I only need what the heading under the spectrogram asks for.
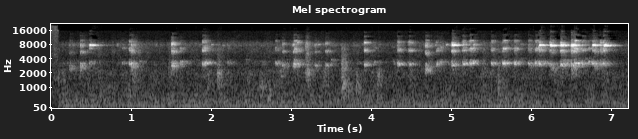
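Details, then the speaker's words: Whirlpool Cabrio WED6200SW1 dryer running: loud high chirping squeaks about once a second over the low hum from the belt tensioner/idler pulley, fixed by replacing the assembly (8547174V). "the problem with the dryer today is that when it runs it squeaks really loudly other than that seems to still work ok"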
